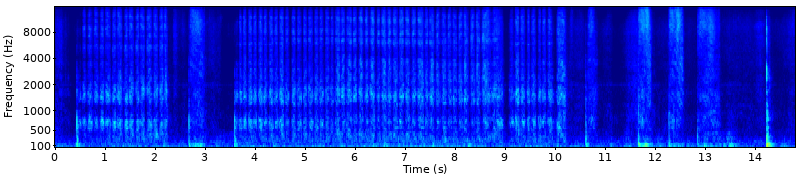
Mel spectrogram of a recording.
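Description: A white plastic stylus held in the fingertips strokes and scratches across the glass touchscreen of an iPad-style tablet in a white case, lying flat on a desk, while drawing. Long stretches of steady, bright, dry rubbing and scratching are broken by short silent pauses. Quicker, choppier strokes and a sharp tap come near the end.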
